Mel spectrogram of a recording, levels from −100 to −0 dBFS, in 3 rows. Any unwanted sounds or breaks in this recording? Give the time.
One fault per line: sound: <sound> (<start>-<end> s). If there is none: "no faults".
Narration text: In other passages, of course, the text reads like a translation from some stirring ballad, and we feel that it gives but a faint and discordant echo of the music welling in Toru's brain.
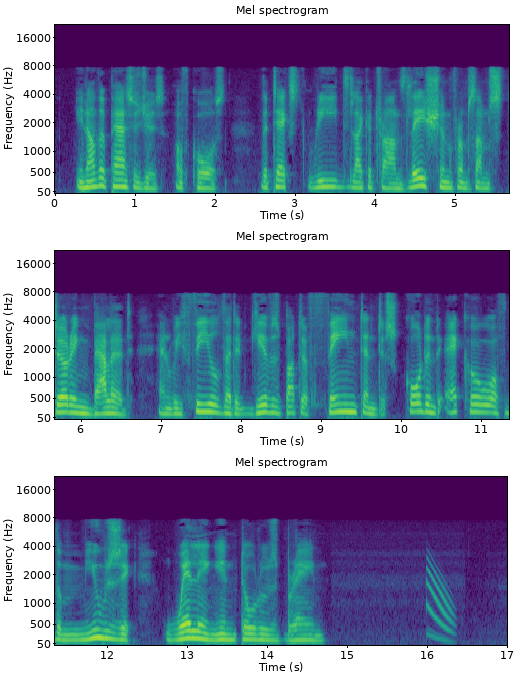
sound: chirp (16.0-16.4 s)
